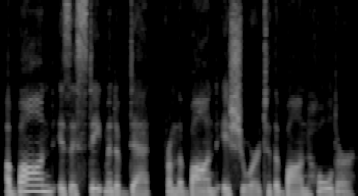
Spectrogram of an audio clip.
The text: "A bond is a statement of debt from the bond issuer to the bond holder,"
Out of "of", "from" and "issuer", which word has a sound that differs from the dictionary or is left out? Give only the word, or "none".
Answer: none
